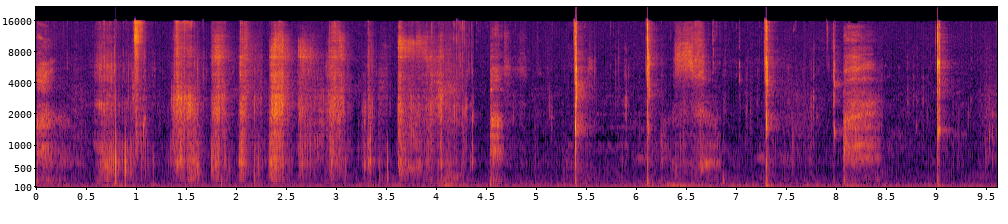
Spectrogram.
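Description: A woman sucks and licks food from her fingers close to a microphone.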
